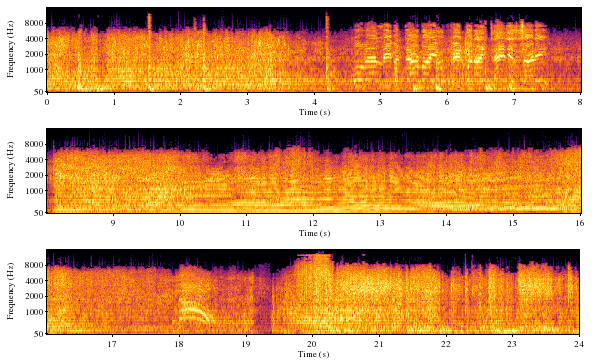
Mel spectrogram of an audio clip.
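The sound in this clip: A crop duster plane's engine roars through an aerial stunt sequence in the film Capricorn One, loud and continuous, its droning pitch sweeping through a long pass with crackling bursts, a brief drop and a loud surge near the end.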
